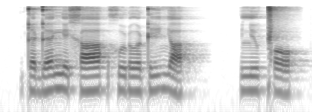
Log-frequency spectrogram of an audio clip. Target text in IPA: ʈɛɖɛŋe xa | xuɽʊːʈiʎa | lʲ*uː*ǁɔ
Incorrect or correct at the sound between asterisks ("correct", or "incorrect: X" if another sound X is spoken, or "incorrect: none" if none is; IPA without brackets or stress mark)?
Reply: incorrect: u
